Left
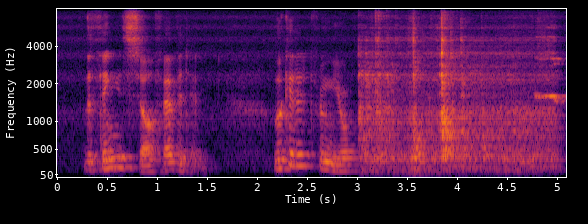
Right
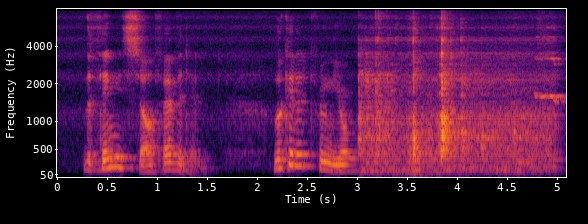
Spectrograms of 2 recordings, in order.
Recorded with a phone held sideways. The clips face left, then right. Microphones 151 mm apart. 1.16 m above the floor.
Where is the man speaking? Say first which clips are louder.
Right 5 dB; 25° right (ahead or behind), 1.7 m.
